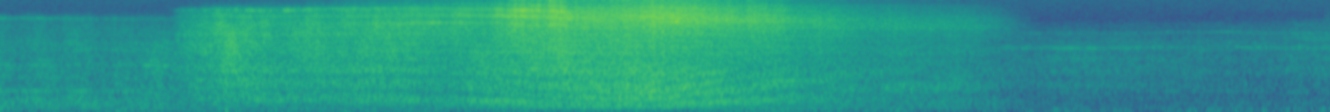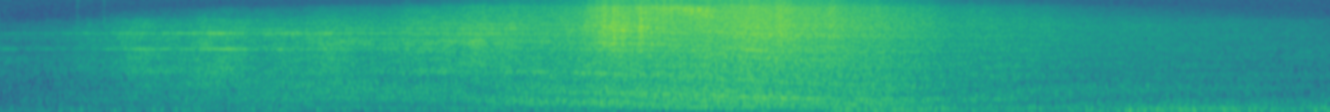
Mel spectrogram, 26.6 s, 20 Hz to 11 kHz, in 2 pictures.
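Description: Two jet airliners passing one after the other. First an Airbus A320-family twin-jet climbing out after takeoff: its engine noise swells, peaks about six seconds in with a whine that drops in pitch, and cuts off suddenly about ten seconds in. Then a second jetliner passes overhead; its noise builds to the loudest point about twenty seconds in, with a whine falling in pitch as it goes by, then fades.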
